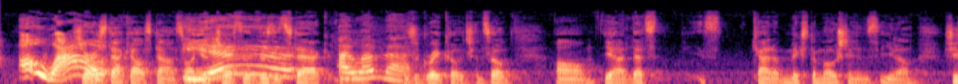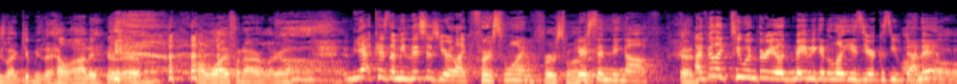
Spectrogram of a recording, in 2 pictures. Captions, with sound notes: - Vanderbilt. - Oh, wow. - Jerry Stackhouse town. - Yeah. - So I get a chance to visit Stack. - I love that. - He's a great coach. And so, yeah, that's, it's kind of mixed emotions, you know. She's like, "Get me the hell outta here." - [Laughing] - My wife and I are like, [groaning]. - Yeah, cuz, I mean, this is your, like, first one - First one. - you're sending off. I feel like two and three will maybe get a little easier cuz you've done it?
